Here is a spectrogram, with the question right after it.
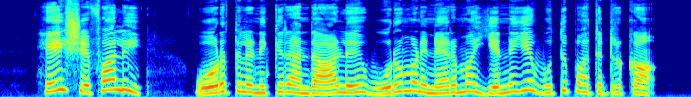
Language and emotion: Tamil, fearful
